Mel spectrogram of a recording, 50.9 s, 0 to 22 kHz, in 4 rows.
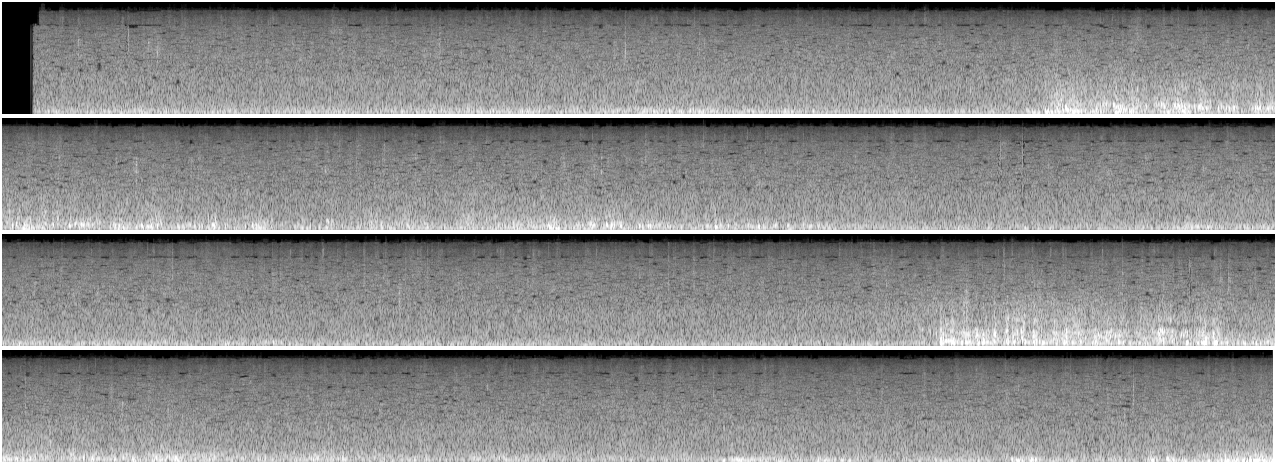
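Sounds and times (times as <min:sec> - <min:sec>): heavy rain hissing: 0:00.4 - 0:50.9
rolling thunder: 0:10.3 - 0:15.6, 0:34.6 - 0:41.7, 0:49.6 - 0:50.9
thunderclap: 0:34.6 - 0:40.4, 0:49.7 - 0:50.9.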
